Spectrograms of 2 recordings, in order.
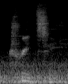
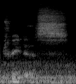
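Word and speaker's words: treatise: um he he uh he used the word tretis but he pronounced it treaty he said treaty instead of tretis and this is something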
